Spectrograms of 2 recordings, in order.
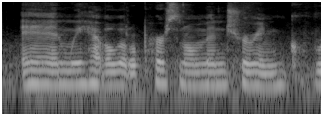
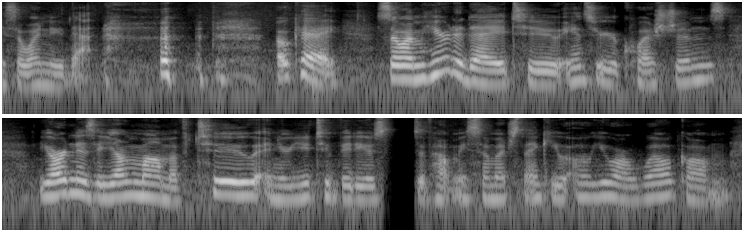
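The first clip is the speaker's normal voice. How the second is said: usual speaking voice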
